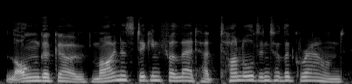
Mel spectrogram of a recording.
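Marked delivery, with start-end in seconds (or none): none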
